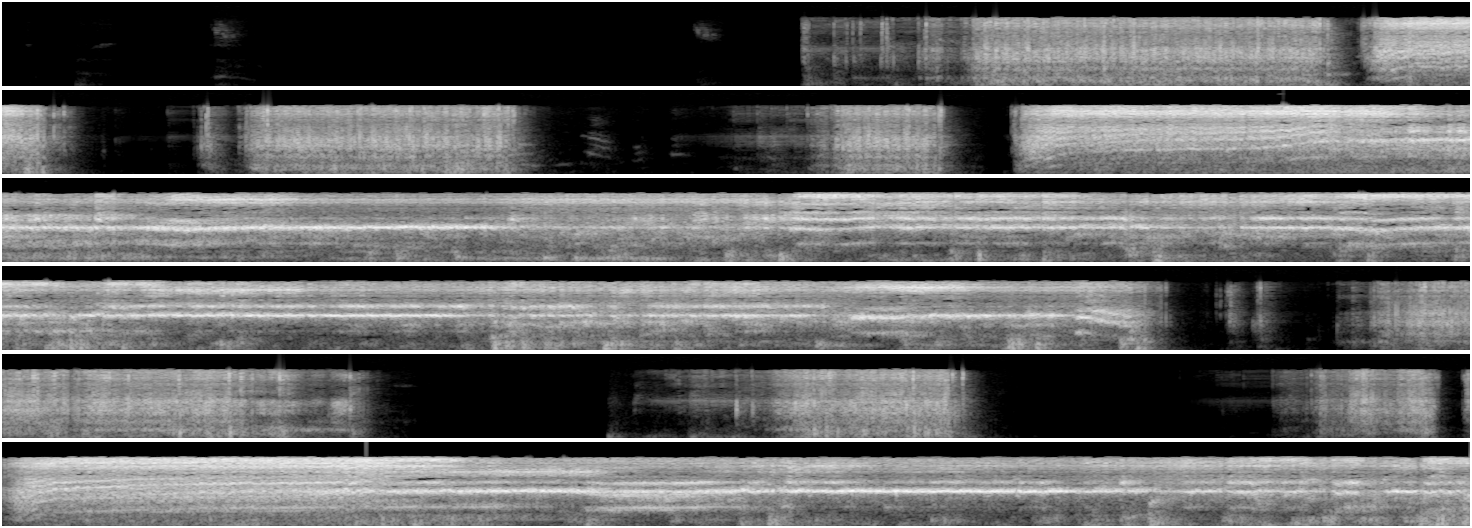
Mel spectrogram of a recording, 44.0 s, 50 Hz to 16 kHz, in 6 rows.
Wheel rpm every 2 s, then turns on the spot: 0, 0, 10, 30, 10, 10, 140, 220, 230, 230, 230, 230, 230, 150, 10, 10, 10, 0, 130, 230, 230, 230.
4-10 28-32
